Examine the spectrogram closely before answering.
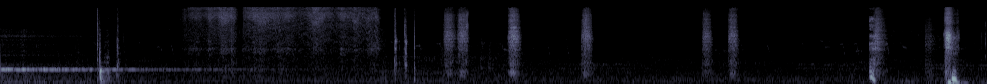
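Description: Aerosol body spray hissing: one long spray of about three seconds, then several short puffs, followed near the end by two louder sniffs.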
